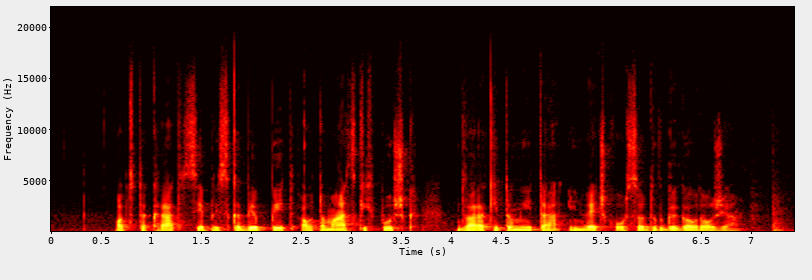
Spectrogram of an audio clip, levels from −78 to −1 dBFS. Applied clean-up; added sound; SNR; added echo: none; none; none; none.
